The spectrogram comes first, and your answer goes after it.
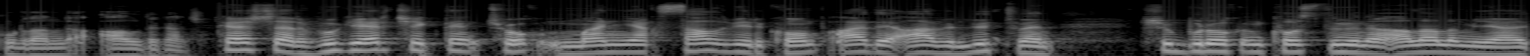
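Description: Excitable young man, mellow voice. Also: a little high. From Turkey. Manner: excitable, pleading and swearing at teammates, slangy. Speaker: gaming youtuber. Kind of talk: live gameplay commentary.

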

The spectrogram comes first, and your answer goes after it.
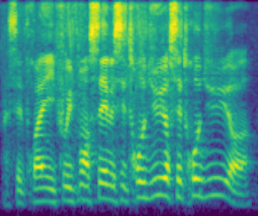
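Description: A man's voice: fairly high pitch, lively intonation, fast talker, darkish tone. A man hosting a casual livestream chat, playful and jokey, swearing freely and breaking into theatrical mock laments. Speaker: streamer host.

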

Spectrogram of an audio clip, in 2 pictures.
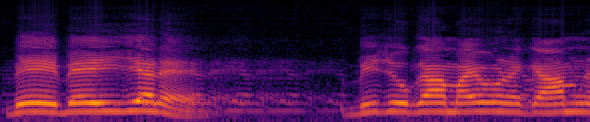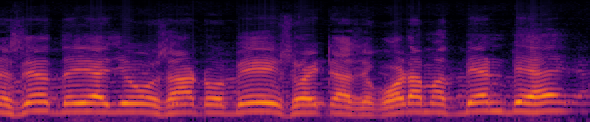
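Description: A man giving a lively, preachy folk storytelling talk at a dayro. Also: high voice, a little fast, highs cut off. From Surendranagar, Gujarat. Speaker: folk literature speaker.

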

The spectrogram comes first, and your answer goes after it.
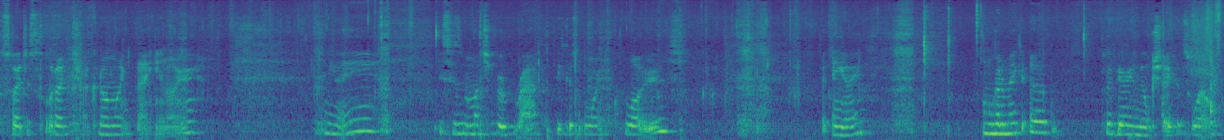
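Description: A woman's voice: on the high side, normal speed, long pauses, noisy background. An eighteen-year-old woman vlogging casually at home, rambling with lots of likes and ums, sometimes dropping to a whisper. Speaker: beauty vlogger. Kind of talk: casual vlog chat to camera. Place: at home, indoors. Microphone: camera mic on a tripod.

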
